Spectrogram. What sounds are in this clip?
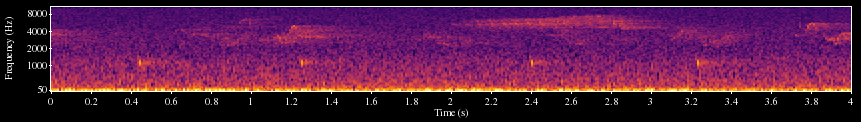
Red-eyed Vireo, unknown mammal, Northern Parula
